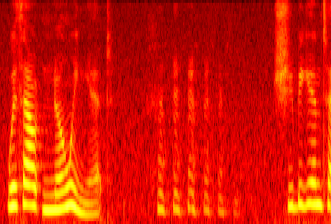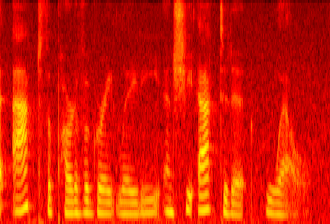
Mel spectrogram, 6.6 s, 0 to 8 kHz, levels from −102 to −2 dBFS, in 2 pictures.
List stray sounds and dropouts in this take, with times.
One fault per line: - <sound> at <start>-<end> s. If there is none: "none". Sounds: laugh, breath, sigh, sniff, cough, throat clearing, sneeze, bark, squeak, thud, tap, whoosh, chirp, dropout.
- laugh at 1.4-2.4 s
